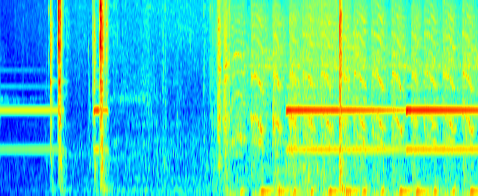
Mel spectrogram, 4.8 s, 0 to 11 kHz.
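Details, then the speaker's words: C4 Chevrolet Corvette at a salvage auction, powered by a booster pack: a couple of clicks, then strong, even cranking about three turns a second that never catches. It cranks well but won't start; the cause is unknown and thought not major. "yeah i mean she sounds like she cranks pretty good though so whatever is wrong with it as far as why it won't start i don't think it's anything major"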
